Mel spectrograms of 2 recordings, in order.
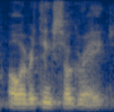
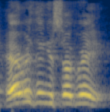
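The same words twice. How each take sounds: First: Mock fake cheer. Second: "Everything is so great" much higher, louder and fast, hammed-up. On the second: Preacher mocking Christians' fake perfection, rushed hammed-up gush. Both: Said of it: "put on this air of".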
